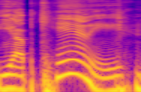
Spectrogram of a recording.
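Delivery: low character voice, dropped down in pitch.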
